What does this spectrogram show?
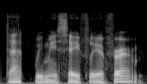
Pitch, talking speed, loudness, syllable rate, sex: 100 Hz, 205 wpm, -18 LUFS, 6.6 syllables/s, male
